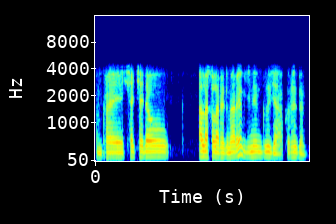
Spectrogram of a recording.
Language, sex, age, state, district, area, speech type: Bodo, male, 18-30, Assam, Chirang, rural, conversation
